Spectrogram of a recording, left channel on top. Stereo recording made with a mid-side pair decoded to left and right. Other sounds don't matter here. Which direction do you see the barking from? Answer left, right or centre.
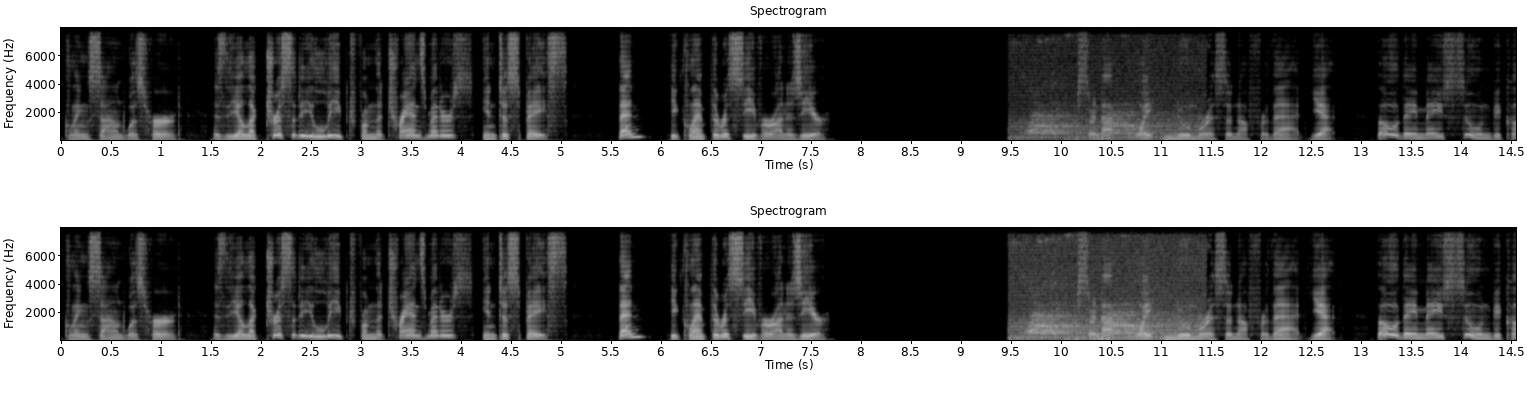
right.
